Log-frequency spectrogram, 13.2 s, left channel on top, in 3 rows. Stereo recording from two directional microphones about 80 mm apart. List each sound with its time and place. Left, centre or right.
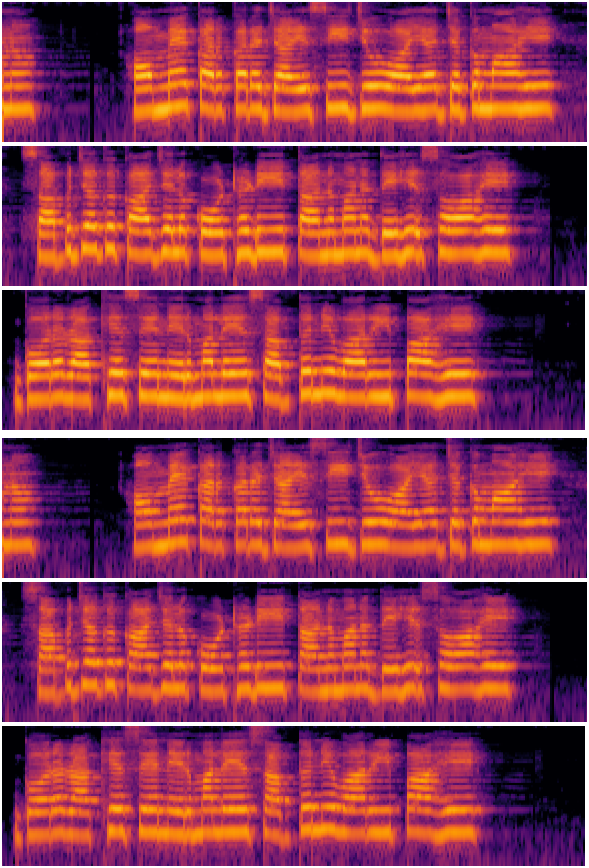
1.2 s a woman's voice: left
